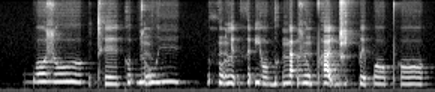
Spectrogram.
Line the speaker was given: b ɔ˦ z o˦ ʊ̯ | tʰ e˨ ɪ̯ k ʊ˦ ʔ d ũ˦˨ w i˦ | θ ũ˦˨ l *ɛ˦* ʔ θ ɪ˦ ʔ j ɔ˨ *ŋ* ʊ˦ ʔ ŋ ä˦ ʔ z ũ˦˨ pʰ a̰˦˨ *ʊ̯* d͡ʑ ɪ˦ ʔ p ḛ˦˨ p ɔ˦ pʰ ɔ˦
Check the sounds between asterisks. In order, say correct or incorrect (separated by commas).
incorrect, incorrect, incorrect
